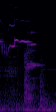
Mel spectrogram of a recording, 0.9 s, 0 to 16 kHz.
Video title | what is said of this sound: WILL E GUS: BMW Z3 1997 | tem uma coisa batendo na placa do freio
